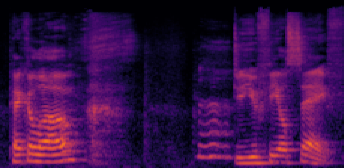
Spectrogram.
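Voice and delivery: loud calling voice. Voicing a character calling across to another character: shouting from across the way. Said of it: "Ella Moira shouts from across the way".

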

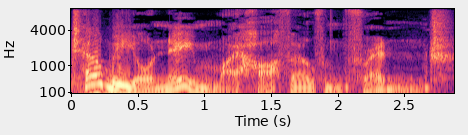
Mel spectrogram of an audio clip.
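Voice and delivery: swooping, charming dragon voice. Voicing a grinning dragon who charms a half-elven player: dragon voice. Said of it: "He grins a toothy grin, ... And he says".

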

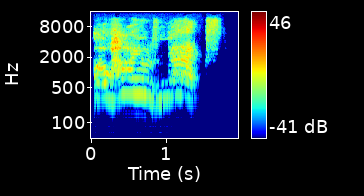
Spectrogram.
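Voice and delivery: mock, shrill, very high, loud yell. Telling a story, the speaker quotes the father-in-law running through the woods, retelling a scream. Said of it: "screaming, running through the woods, yelling".

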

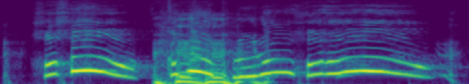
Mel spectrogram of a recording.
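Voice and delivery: loud, squeaky delivery with the ho drawn out. Suggesting they do voice acting, the speaker shows off a Mickey Mouse voice. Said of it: "I could do a decent Mickey".

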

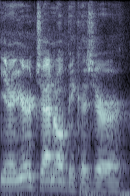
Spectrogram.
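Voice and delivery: ordinary talk

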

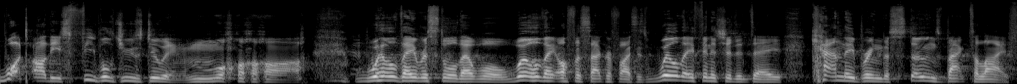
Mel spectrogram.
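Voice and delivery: cackling, gloating, put-on evil villain voice. Speaker acting out the threats from a bible verse, evil villain accent. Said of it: "I felt like they should have had a good accent".

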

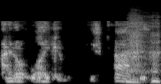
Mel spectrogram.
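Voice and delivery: hushed whisper, under the breath. Retelling what his wife whispered about the surgeon: imitating a whisper. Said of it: "my wife whispers to me".

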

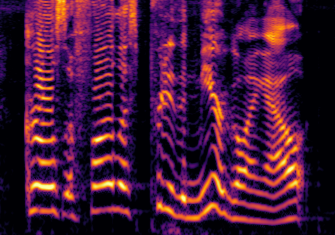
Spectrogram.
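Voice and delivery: normal talking voice

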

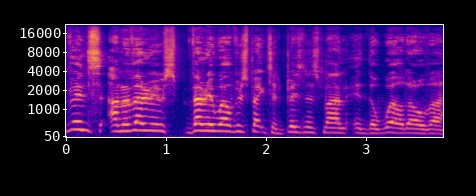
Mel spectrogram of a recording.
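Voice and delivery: ordinary delivery

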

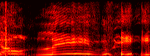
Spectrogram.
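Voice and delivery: loud, very high-pitched sobbing, pleading tone. Imitating a man on a video crying after a breakup: imitating someone crying. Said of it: "on the video crying about his bitch".

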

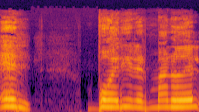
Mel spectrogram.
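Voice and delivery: high, loud, accusing yell. Retelling a man who kept mistaking them for someone's brother: retelling a man's shouting. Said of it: "el weón gritaba y decía".

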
